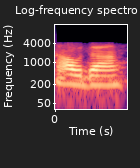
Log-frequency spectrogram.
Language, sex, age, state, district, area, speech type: Kannada, female, 30-45, Karnataka, Mandya, rural, conversation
